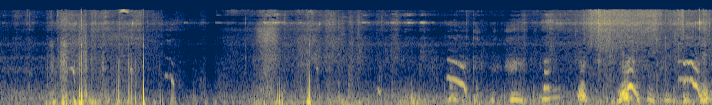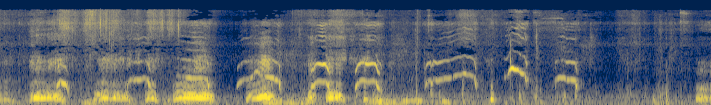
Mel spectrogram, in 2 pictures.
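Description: Three-week-old Goldendoodle puppies whining and whimpering: a string of short, high cries that bend up and down in pitch, coming thick and fast from about a third of the way in. A few soft knocks near the start.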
